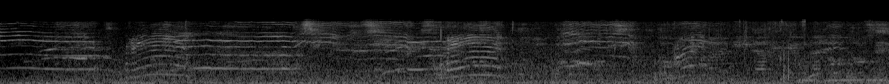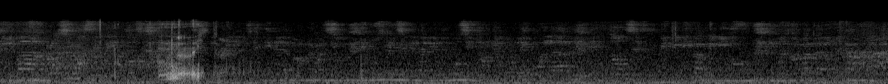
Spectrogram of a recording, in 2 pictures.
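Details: Hungry domestic cats crying in a group, a burst of loud overlapping meows early on, then fainter scattered calls beneath low murmuring, with a short sharp knock midway.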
